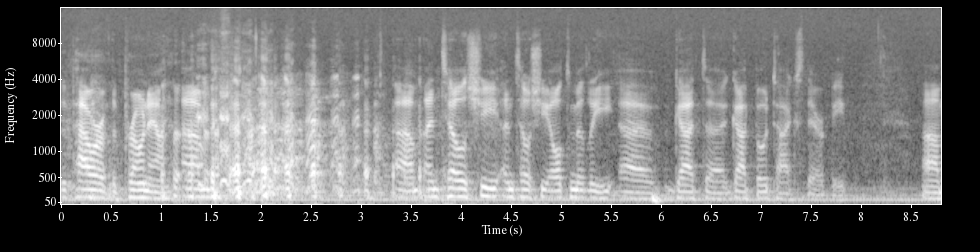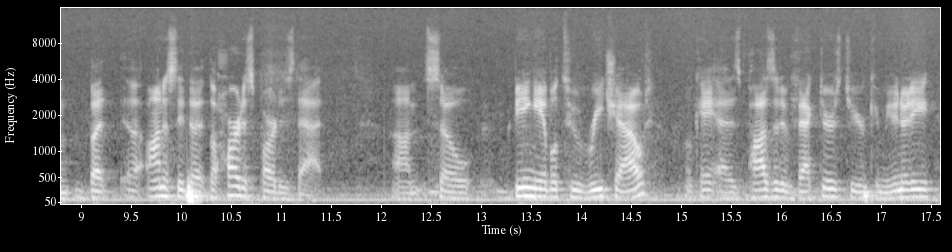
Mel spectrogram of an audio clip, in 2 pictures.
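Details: Adult male speaker; typical speaker.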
